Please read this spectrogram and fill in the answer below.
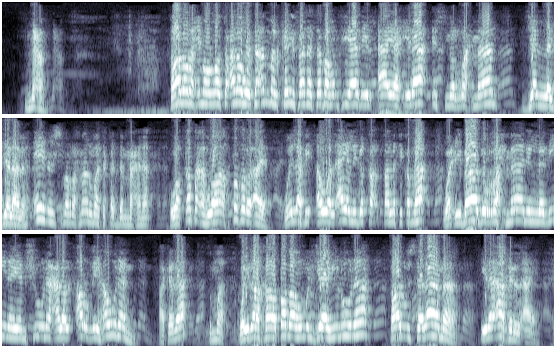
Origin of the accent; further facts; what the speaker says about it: Yemen; ومنها إيش يسعى مثلا عندنا في اليمن، إيش يفعلون؟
